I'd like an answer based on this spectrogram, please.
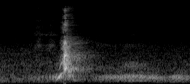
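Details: A sleeping Manchester Terrier wearing a bowtie, startled awake by a noise outside, gives one sharp, short bark in a quiet room. Faint low background hum, and a person says a word just afterward.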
